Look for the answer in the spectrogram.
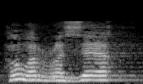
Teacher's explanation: الراء مفخمة الراء دي، والزين في عموم القرآن مرققة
